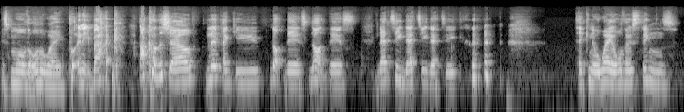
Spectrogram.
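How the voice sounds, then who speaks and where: Slow-spoken woman with a stutter. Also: medium pitch. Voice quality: stutter with frequent repetitions and blocks. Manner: gentle, reflective, laughs lightly at herself. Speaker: non-duality teacher hosting an online meeting. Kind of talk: spiritual talk. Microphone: online call broadcast.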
